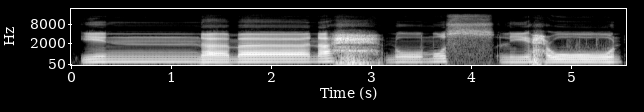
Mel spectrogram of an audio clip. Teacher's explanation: Innama, jangan langsung, jangan innama, tapi tahan dulu 2 harokat an-nya. Innama nahnu muslihun.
